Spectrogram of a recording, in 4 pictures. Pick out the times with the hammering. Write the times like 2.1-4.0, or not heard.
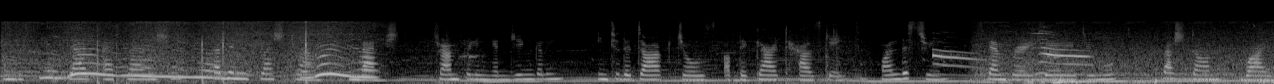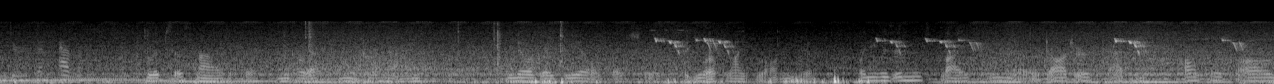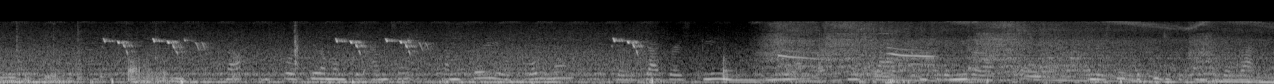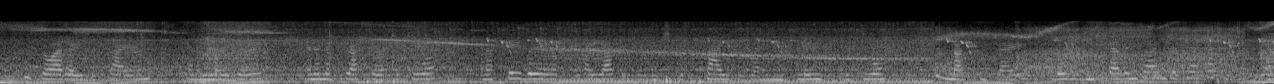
not heard.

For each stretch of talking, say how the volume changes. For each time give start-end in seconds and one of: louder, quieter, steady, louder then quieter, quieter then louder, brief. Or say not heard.
0.0-17.1 steady
17.8-50.9 steady.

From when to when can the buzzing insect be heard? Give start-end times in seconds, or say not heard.
0.0-3.8, 9.7-50.8.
